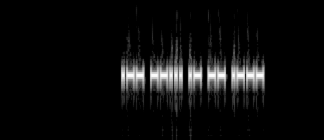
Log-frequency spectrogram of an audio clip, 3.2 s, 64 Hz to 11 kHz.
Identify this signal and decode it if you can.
Morse code, heard as a keyed tone, about 50 wpm, 700 Hz. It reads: W7AMJ
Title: USA Call Signs - 5 Characters - 3x Character Spacing - 50wpm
